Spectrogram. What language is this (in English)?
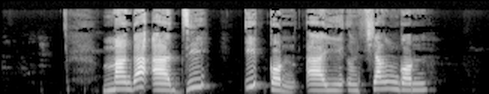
Ewondo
